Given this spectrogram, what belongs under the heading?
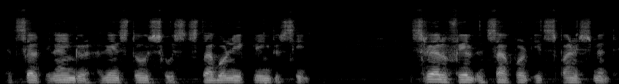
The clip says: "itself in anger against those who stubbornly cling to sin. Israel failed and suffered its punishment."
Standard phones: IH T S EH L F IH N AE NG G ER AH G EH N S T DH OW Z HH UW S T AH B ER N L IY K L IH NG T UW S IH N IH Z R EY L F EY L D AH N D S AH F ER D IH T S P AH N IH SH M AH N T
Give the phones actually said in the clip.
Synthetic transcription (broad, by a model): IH T S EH L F IH N AE NG G ER AH G EH N S T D OW S HH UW S T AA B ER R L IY K L IH NG T UW S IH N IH S R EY L F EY L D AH N S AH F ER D IH T S P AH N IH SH M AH N T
